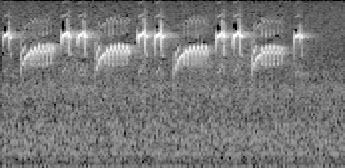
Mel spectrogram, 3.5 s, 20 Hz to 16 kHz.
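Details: Varied tit singing on 13 June 2021 while preening and stretching after bathing. Repeated phrases of very high, thin piping notes each lead into a longer, slightly falling buzzy whistle, with about four phrases in quick succession.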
